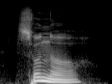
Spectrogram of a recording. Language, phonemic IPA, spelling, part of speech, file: French, /sɔ.nɔʁ/, sonore, adjective / noun, Fr-sonore.ogg
- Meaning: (adjective) 1. resonant, echoing 2. resounding (slap, kiss etc.) 3. sound(-) 4. voiced; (noun) soundbite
